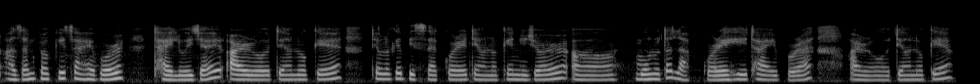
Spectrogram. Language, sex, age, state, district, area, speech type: Assamese, female, 18-30, Assam, Charaideo, rural, spontaneous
